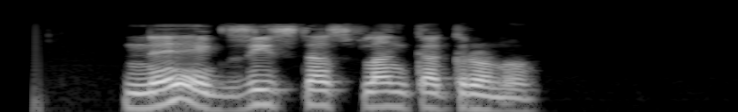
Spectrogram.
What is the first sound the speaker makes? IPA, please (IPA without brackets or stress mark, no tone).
n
